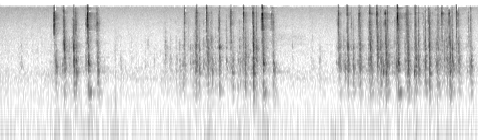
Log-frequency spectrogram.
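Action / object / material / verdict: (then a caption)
tap / mechanical keyboard with round plastic keycaps in metal rings / plastic / none. Both hands type fast with bare fingertips and short nails on a full-size retro typewriter-style mechanical keyboard with round black plastic keycaps set in chrome rings and a glossy black frame. Three quick bursts of sharp, bright clicking keystrokes are heard, separated by short pauses, each click snapping off almost instantly with no low thump.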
